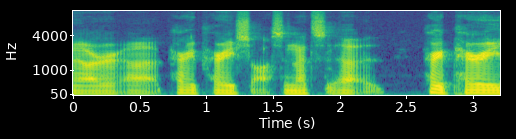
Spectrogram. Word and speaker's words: PERi-PERi: It's flame grilled chicken that's marinated on the bone in our PERi-PERi sauce, and that's PERi-PERi is the Swahili pronunciation of the bird's eye chili.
